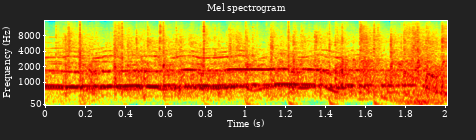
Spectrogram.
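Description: An audience applauds steadily, a dense, loud wash of many hands clapping throughout, with a sustained whistle-like tone riding over the crowd noise.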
